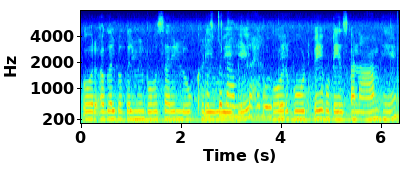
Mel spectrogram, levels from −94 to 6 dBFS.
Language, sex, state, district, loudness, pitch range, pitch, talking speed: Hindi, female, Uttar Pradesh, Jalaun, -28 LUFS, 195-205 Hz, 200 Hz, 150 wpm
